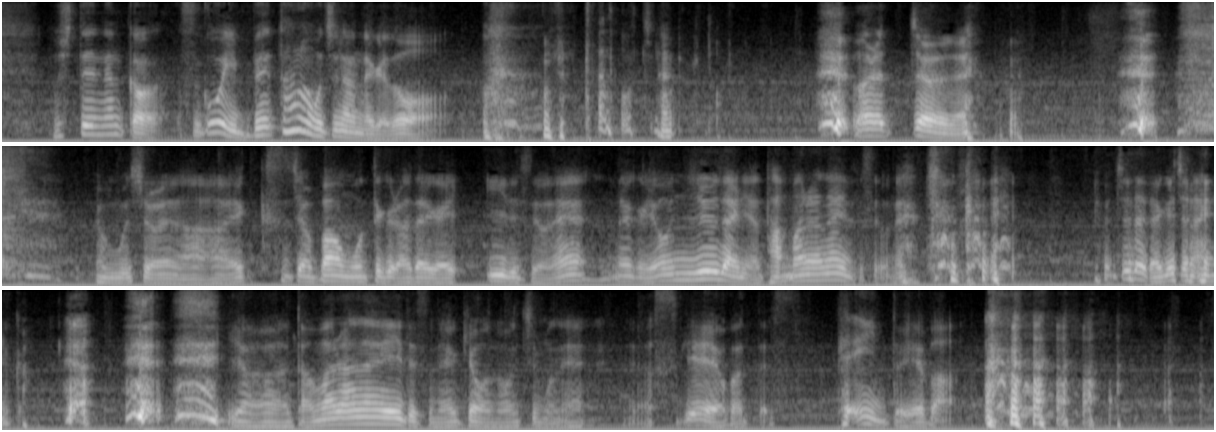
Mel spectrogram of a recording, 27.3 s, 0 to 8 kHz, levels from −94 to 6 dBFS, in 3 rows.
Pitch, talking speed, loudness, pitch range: 105 Hz, 275 characters per minute, -23 LUFS, 90-135 Hz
